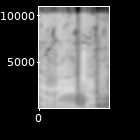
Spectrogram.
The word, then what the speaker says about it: Rexha: Il suo cognome si scrive Rexha con la X e la H, un po' come Anna Oxa, però la pronuncia è corretta, mi dicono essere Regia, così come sarebbe Oja, no?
